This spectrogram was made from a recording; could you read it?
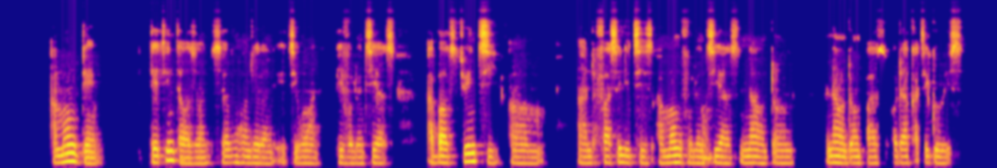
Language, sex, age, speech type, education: Nigerian Pidgin, male, 15-29, spontaneous, tertiary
